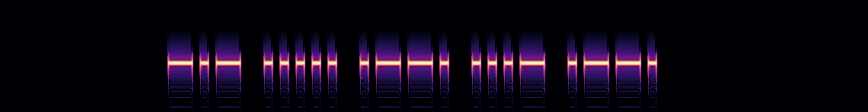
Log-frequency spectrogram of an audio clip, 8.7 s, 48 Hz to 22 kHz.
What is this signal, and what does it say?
Morse code, heard as a keyed tone, about 15 wpm, 700 Hz. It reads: K5PVP
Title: USA Call Signs - 5 Characters - Repeated 3x - 15wpm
